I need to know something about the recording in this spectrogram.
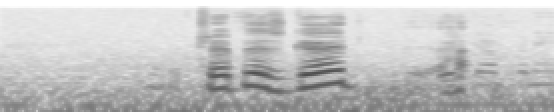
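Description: A man in a helmet speaks briefly nearby.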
